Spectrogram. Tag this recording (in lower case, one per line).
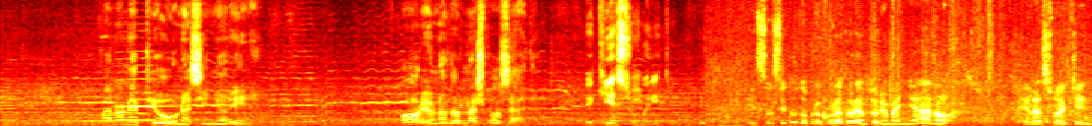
music
speech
